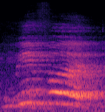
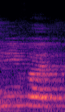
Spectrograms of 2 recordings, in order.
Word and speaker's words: live: Live, dibacanya live, ya, bukan liver, not liver, but live.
